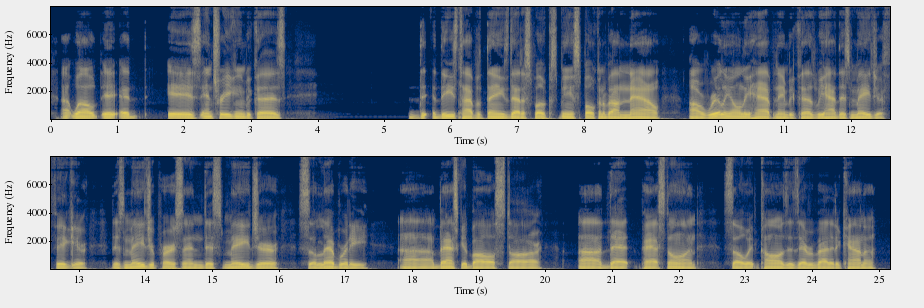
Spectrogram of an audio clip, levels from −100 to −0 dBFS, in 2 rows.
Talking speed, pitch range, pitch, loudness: 115 wpm, 80-95 Hz, 85 Hz, -19 LUFS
